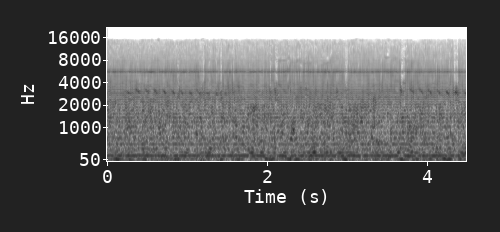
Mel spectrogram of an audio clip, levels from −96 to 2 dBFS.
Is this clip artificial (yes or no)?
yes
